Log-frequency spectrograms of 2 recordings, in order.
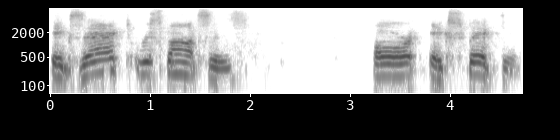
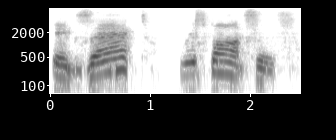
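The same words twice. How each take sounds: First: Slow, deliberate statement; measured classroom dictation. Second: Very slow, each word drawn out; slow dictation. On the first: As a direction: lay it down slowly as a rule. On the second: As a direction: dictate it slowly as you write. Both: Shown as a demonstration. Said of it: "let me write this down".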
